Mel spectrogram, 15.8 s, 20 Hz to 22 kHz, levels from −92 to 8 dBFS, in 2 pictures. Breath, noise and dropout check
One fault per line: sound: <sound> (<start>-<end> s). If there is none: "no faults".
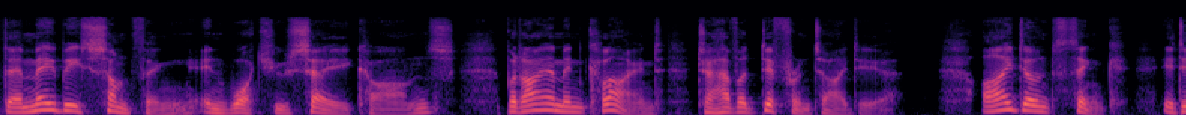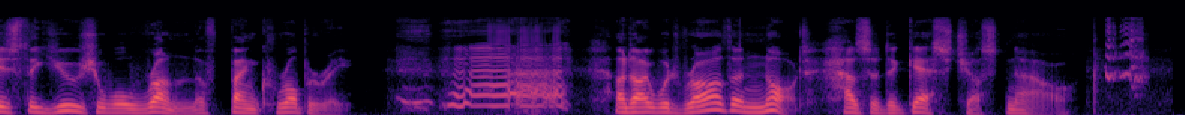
sound: breath (10.5-11.7 s)
sound: squeak (15.2-15.6 s)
